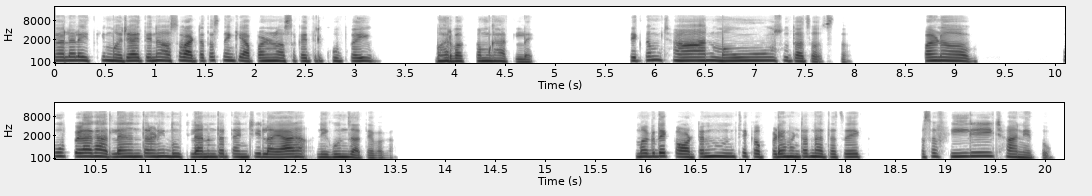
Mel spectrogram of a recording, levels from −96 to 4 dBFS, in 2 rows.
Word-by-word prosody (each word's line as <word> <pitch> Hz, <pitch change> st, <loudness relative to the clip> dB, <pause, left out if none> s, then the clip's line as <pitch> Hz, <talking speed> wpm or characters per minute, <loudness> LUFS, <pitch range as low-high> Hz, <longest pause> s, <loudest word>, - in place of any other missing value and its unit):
घालायला 235 Hz, +1 st, 0 dB
इतकी 230 Hz, +1 st, -4 dB
मजा 220 Hz, -1 st, +3 dB
येते 220 Hz, 0 st, -1 dB
ना, 230 Hz, +1 st, +2 dB
असं 230 Hz, +2 st, -3 dB
वाटतच 215 Hz, +2 st, +1 dB
नाही, 230 Hz, -2 st, 0 dB
की 225 Hz, -, -3 dB
आपण 210 Hz, +2 st, +1 dB
असं 200 Hz, 0 st, -4 dB
काहीतरी 200 Hz, 0 st, -4 dB
खूप 205 Hz, -3 st, -4 dB
काही, 205 Hz, +1 st, +1 dB, 0.7 s
भरभक्कम 195 Hz, 0 st, +2 dB
घातलंय. 160 Hz, -6 st, -2 dB, 1.0 s
एकदम 250 Hz, +5 st, -3 dB
छान, 230 Hz, 0 st, +3 dB
मऊ 225 Hz, +2 st, +2 dB
सुताच 195 Hz, -5 st, -4 dB
असतं. 165 Hz, -, -11 dB, 0.8 s
पण 225 Hz, +1 st, +3 dB
अ, 215 Hz, -3 st, +2 dB, 1.0 s
खूप 255 Hz, -1 st, -1 dB
वेळा 240 Hz, 0 st, +4 dB
घातल्यानंतर 220 Hz, -1 st, +2 dB
आणि 225 Hz, +1 st, +2 dB
धुतल्यानंतर 210 Hz, 0 st, +1 dB
त्यांची 205 Hz, 0 st, -1 dB
लया 195 Hz, +2 st, +4 dB, 0.2 s
निघून 190 Hz, +1 st, +2 dB
जाते 160 Hz, -4 st, -2 dB
बघा. 150 Hz, 0 st, -14 dB, 2.4 s
मग 225 Hz, +1 st, +1 dB
ते 240 Hz, -, +5 dB
कॉटनचे 220 Hz, +2 st, +1 dB
कपडे 205 Hz, 0 st, -1 dB
म्हणतात 215 Hz, 0 st, +2 dB
ना, 220 Hz, -1 st, +3 dB
त्याचं 200 Hz, +1 st, -4 dB
एक 210 Hz, -1 st, 0 dB, 0.6 s
असं 230 Hz, +4 st, -6 dB
फील 250 Hz, +3 st, 0 dB
छान 200 Hz, -5 st, 0 dB
येतो. 160 Hz, 0 st, -8 dB
215 Hz, 135 wpm, -21 LUFS, 200-230 Hz, 2.4 s, ते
